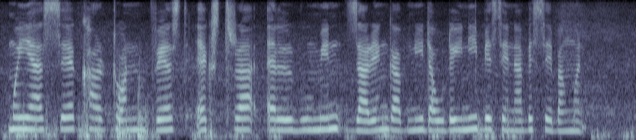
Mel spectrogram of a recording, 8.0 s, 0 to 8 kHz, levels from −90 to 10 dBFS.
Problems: constant background noise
